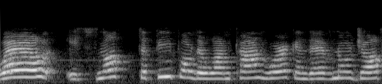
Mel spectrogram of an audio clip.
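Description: A woman speaks at a fairly slow pace with a Serbian accent. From Serbia (Pančevo). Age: old. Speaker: interviewee. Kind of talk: interview answer. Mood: disappointed, indignant. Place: home room. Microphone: webcam.

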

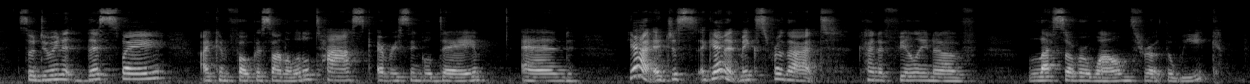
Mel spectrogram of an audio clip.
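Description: The voice is somewhat breathy, with ordinary pitch variation. It moves at a moderate pace. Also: woman. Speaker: family vlogger. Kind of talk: casual vlog chat. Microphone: phone near.

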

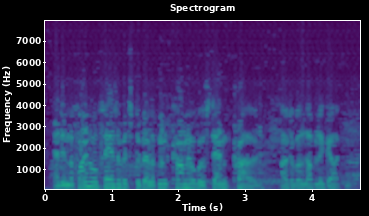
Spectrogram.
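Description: A man at a fairly quick pace, the sound dry with no echo and noticeable background noise. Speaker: documentary narrator. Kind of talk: 1961 school promotional film narration. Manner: formal, solemn, rhetorical. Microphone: old recording.

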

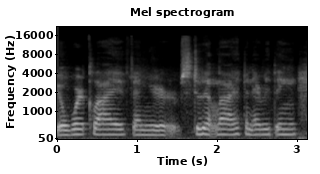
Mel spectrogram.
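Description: A woman speaks with an American accent at a moderate pace. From US South. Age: 20s. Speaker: student and hairstylist. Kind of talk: interview. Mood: warm, smiling, confident. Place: home room.

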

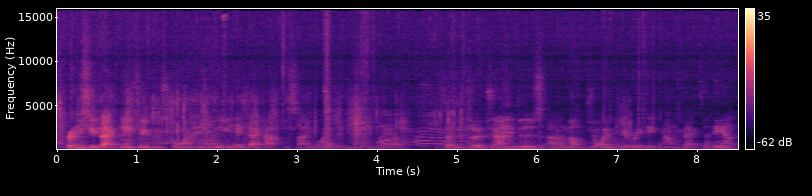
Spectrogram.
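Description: The room echo is audible as a man talks. He keeps a moderate pace over noticeable background noise. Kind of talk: tour briefing. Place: tunnel cave. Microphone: camera far.

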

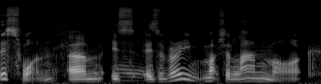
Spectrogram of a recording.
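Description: A man speaks with a Cornish accent. The sound is dry, with no echo. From Cornwall. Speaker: local historian and storyteller. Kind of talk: outdoor guided walk commentary. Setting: outdoors. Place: open country.

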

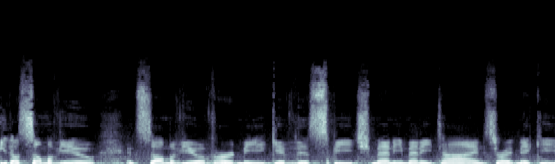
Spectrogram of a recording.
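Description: With light background noise behind him, a man speaks with ordinary pitch variation. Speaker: speaker. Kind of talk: lecture. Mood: relaxed, joking. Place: tent. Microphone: podium.

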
